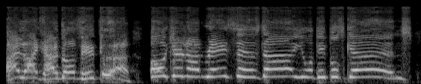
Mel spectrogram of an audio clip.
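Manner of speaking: very high, far-from-natural mock voice; mocking impersonation. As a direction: send up the quote in a high, stretched voice. Mocking double standard in Schwarzenegger voice.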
